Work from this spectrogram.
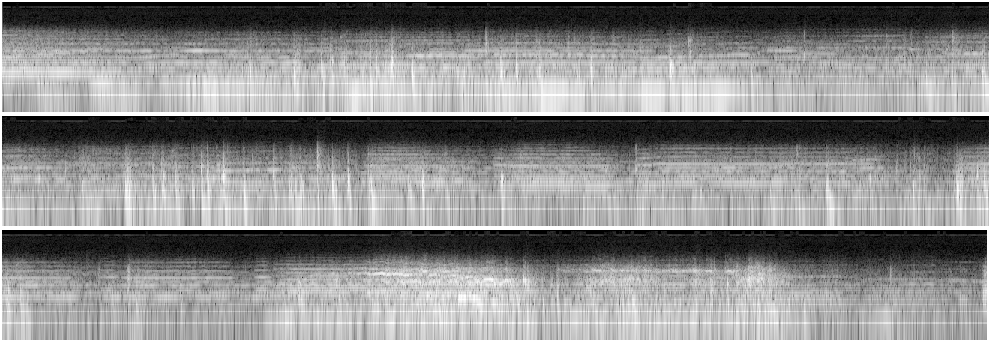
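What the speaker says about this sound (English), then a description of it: "Try to pin those stallion up and get ready to turn Volcano loose" A stallion gallops with a steady clip-clop of hooves, then near the end lets out a loud, shrill neigh. The sound is fairly close and stands alone with no speech.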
